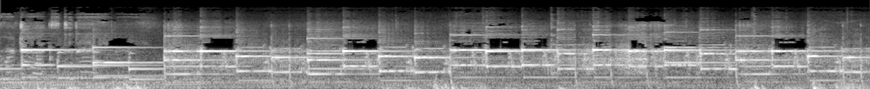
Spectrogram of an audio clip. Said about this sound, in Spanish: Escucha el beat, siente el beat, tú eres el beat.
